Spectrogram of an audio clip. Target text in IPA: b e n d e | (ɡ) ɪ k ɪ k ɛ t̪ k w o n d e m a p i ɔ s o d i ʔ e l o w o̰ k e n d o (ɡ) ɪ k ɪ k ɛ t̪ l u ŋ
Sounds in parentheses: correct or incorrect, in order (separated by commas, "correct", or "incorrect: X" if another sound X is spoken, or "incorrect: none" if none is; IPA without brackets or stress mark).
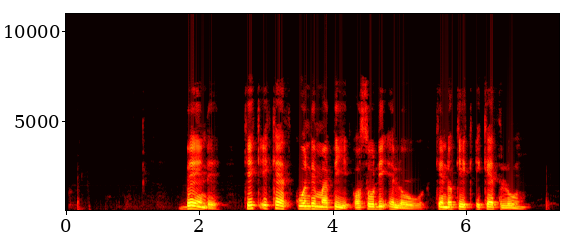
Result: incorrect: k, incorrect: k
